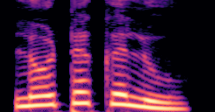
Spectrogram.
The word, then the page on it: ಲೊಡಕಲು: Kannada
